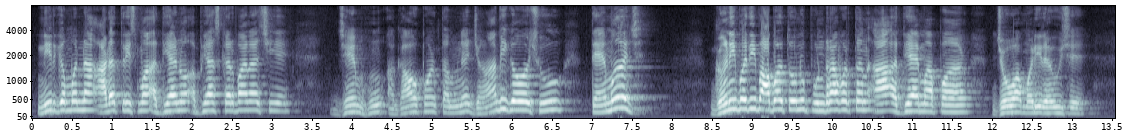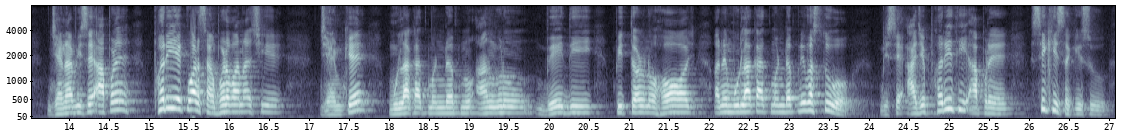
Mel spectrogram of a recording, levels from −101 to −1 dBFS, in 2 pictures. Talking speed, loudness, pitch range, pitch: 115 wpm, -15 LUFS, 160-225 Hz, 185 Hz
